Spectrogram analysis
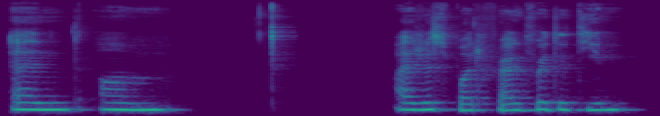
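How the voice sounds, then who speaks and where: A woman in her late teens introducing herself as a player, soft-spoken and hesitant. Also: medium pitch, completely flat delivery, slow, roomy sound.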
